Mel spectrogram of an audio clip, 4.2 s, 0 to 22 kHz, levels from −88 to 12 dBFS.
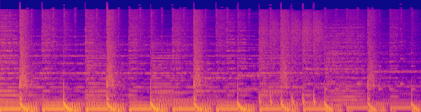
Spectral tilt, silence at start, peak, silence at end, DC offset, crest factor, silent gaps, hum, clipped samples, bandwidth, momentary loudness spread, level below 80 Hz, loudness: -5.5 dB/octave; 0 s; -2 dBFS; 0 s; under 0.1%; 16 dB; none; none; under 0.1%; 18 kHz; 7 LU; -22 dBFS; -19 LUFS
